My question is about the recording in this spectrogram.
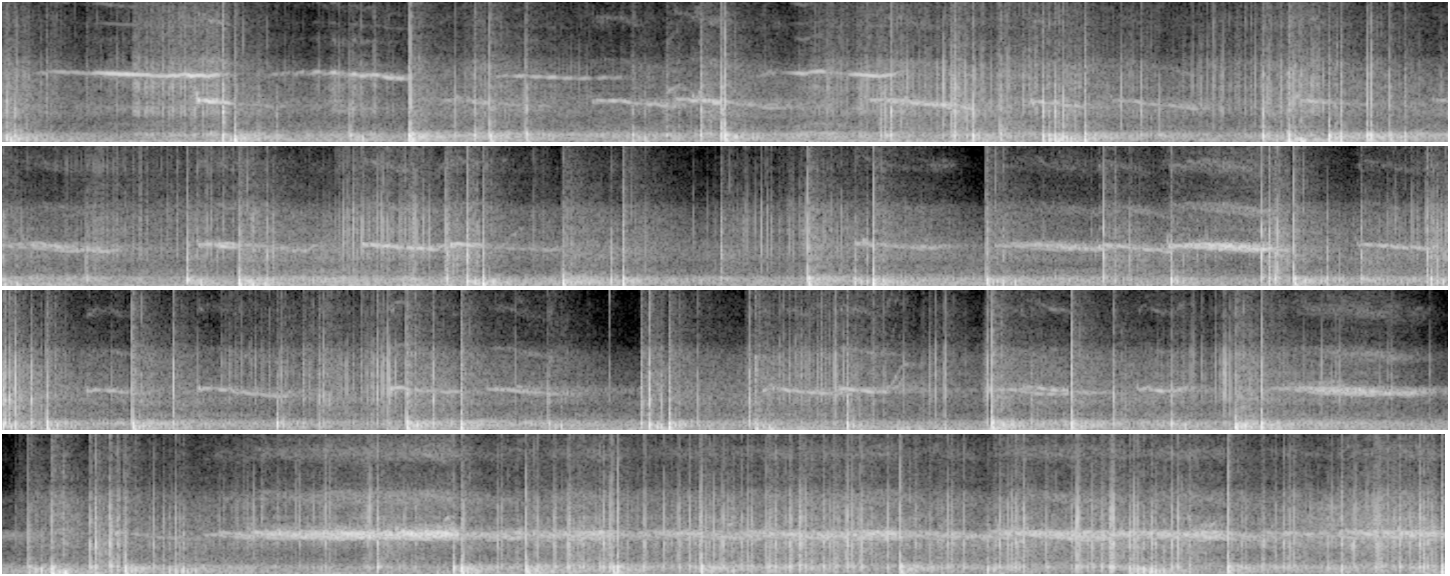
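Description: Fireworks going off in rapid succession: a dense string of sharp bangs and pops mixed with short, high whistles. In the last quarter a steady high whistle runs under the bangs.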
